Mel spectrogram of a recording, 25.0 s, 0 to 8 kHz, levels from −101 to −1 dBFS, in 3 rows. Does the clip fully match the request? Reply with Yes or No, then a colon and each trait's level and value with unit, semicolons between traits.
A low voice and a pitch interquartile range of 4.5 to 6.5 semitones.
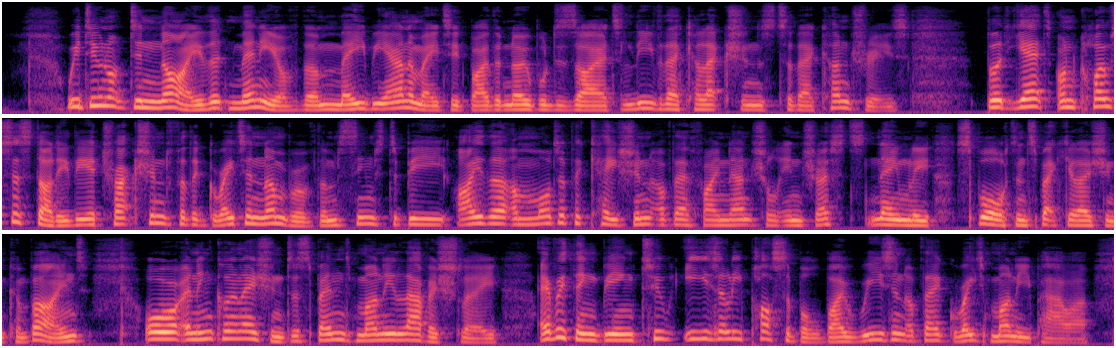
No: medium, 150 Hz; wide, 5.4 semitones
